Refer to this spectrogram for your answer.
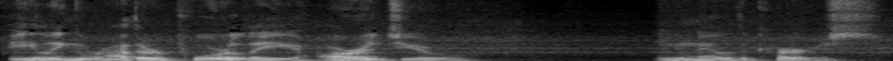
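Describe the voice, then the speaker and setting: A man voicing a powerful female sorceress heard from thin air in a storybook, menacing and mocking, slow, loud and imperious. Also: mid-range voice, wildly swooping pitch, slightly rough, voice pushed up, exaggerated voice.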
